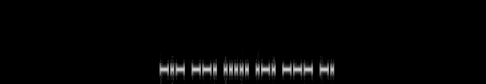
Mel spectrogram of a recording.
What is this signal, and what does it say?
Morse code, heard as a keyed tone, about 46 wpm, 700 Hz. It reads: KG5RON
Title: USA Call Signs - 6 Characters - 45wpm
